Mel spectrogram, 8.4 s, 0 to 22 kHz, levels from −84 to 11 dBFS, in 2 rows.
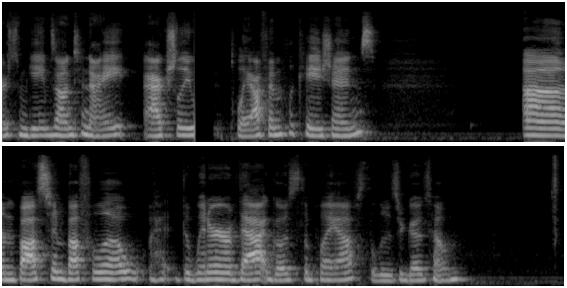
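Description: At 1.44 s, right after "games on tonight actually", the audio drops out in a stream reconnect. The connection broke and the player went quiet for about 143 ms, until 1.60 s. It then rejoined the stream and started a new decoder partway through. Playback does not pick up where it stopped. It resumes roughly 150 ms further on, at "playoff implications", so a short stretch of speech is skipped. The result is a brief silence followed by a jump forward.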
